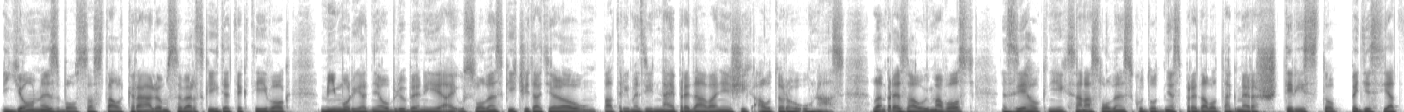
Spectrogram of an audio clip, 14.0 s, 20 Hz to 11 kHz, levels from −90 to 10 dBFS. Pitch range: 105-130 Hz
